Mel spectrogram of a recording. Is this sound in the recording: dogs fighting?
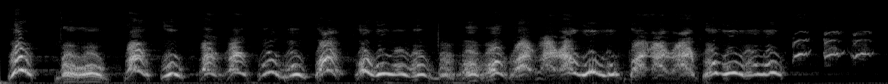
yes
